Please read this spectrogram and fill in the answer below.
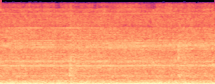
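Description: Steady low hum and even background noise of a warehouse store's building systems, such as ventilation and refrigeration, with no sudden sounds.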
